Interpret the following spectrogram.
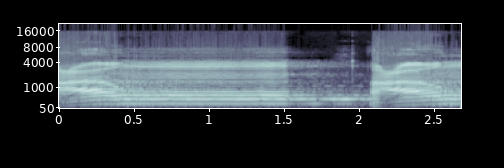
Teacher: নুন সাকিনের পরে ইকফার হরফ সদ আসছে, এই কারণে এই নুন সাকিনকে নাকের ভিতরে লুকাইয়া গুন্নার সহিত পড়ব। তো দেখুন গুন্নাটি এইভাবে করব আং আং صاد জবর স লাম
